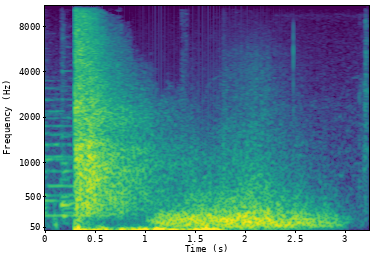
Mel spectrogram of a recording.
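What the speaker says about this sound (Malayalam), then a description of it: "ഒരു വെടിശബ്ദമല്ല കേട്ടത്." A single loud bang, like a temple firecracker being set off, hits sharply and then rolls away in a long rumbling decay outdoors, with no voices.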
